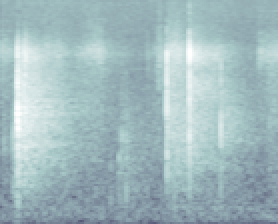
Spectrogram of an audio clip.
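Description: Paper workbook pages being handled and turned: a sharp rustle just after the start that fades over about half a second, then a few short paper clicks after about a second.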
